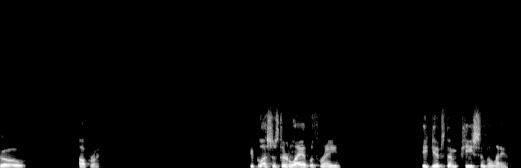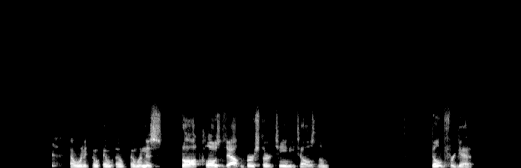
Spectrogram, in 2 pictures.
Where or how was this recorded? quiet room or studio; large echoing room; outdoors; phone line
large echoing room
